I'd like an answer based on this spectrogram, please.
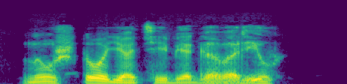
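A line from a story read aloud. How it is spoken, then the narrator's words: Whisper. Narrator (Russian): шепнул Белявский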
